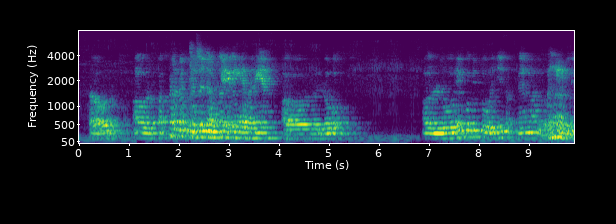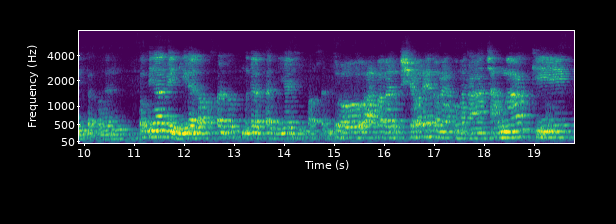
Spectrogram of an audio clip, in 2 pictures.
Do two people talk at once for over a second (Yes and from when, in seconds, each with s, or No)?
Yes, from 1.8 s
